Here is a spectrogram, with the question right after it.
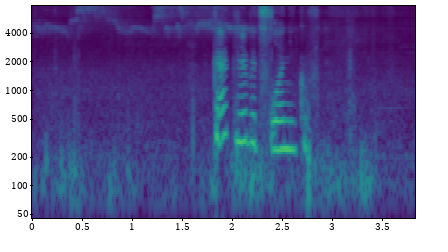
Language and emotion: Russian, neutral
